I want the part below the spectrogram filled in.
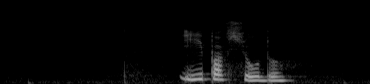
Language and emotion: Russian, neutral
